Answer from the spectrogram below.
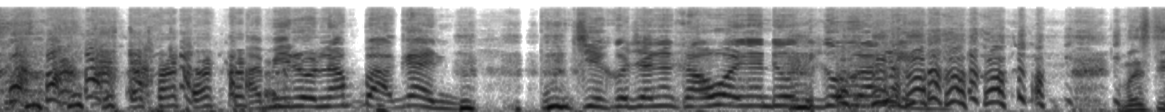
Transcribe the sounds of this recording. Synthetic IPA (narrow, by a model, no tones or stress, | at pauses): amidɔnampaʔkanpuɲt͡ʃiəkod͡ʒaŋankawandŋandiwat̪iɡaɣai | məst̪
